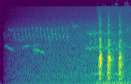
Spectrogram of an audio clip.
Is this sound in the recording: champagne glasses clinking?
no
